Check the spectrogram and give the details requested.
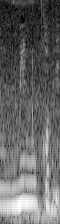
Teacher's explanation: Yang keempat saya gariskan min qabli, nun mati bertemu dengan qaf, itu adalah ikhfa sebab huruf lam berharakat kasrah, tanwin bertemu dengan huruf qaf, jadi cara membacanya adalah sama dengan dengung dan ditahan selama 3 harakat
